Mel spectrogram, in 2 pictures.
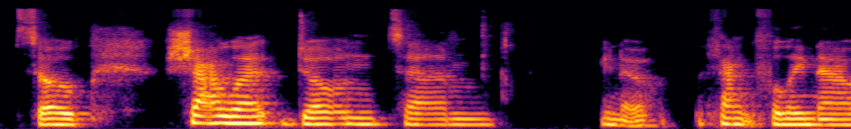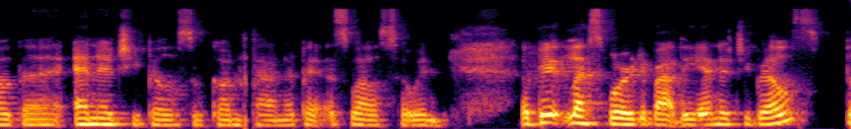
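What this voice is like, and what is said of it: British accent. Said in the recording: “my accent betrays the fact that I'm British”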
